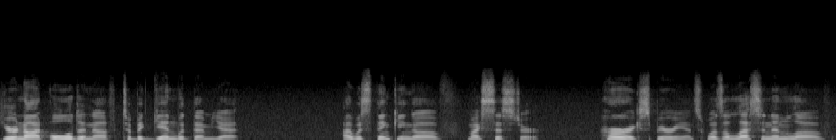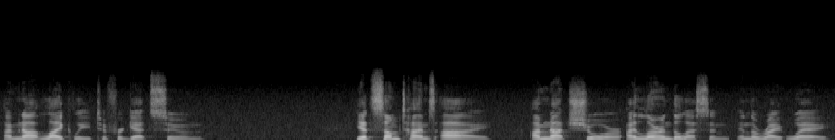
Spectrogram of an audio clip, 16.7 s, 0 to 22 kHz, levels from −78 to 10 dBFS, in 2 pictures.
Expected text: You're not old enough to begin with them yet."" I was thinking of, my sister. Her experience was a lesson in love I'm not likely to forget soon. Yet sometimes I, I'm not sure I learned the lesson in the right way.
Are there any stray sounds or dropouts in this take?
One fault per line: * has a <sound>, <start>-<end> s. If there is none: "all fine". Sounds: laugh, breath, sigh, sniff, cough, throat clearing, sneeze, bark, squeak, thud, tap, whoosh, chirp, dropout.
all fine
